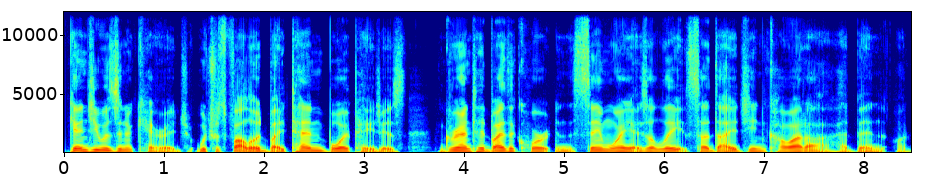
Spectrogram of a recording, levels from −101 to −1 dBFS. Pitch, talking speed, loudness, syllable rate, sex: 115 Hz, 200 wpm, -21 LUFS, 5.3 syllables/s, male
